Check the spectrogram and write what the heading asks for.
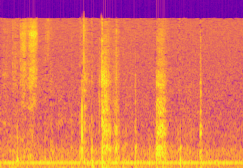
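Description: Faint scratching and clicking, four or five short scrapes spread across two seconds, over a steady low hum.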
